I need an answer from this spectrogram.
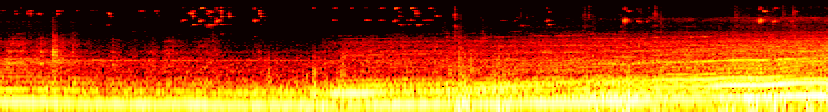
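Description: Renault Clio Cup race car's engine heard from inside the cockpit, running at low revs as the car slows and changes down into second gear, then pulling again with the engine note rising over the last few seconds. Scattered light clicks sound over it.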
